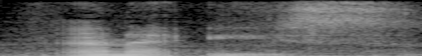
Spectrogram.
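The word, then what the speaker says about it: Anaïs: her name it is Anna E Anna Anna I've been saying an but it's Anna E and you know how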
